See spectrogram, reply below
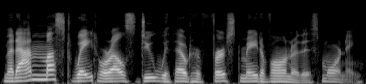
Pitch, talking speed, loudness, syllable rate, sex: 140 Hz, 230 wpm, -21 LUFS, 5.6 syllables/s, female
